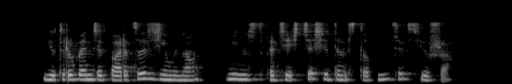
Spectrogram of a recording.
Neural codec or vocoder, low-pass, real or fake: codec, 16 kHz, 4 kbps, FunCodec, trained on LibriTTS, 50 frames a second; 7.2 kHz; fake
